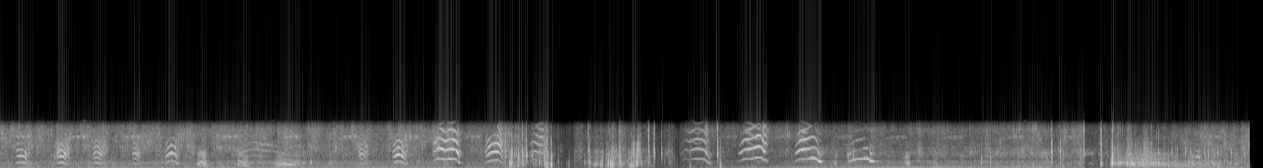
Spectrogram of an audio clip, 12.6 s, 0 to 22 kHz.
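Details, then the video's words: A one-week-old puppy called Harry, who has a cleft palate, whimpers in quick, repeated high squeaks, about two per second, each a sharp upward-then-downward chirp. Brief pauses and handling thumps break up the cries. "Harry the cleft pallet puppy (1 week old)"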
